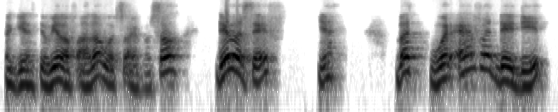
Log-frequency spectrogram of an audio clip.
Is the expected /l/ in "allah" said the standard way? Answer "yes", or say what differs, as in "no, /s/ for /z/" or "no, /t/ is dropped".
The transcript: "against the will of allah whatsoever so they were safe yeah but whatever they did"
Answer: yes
